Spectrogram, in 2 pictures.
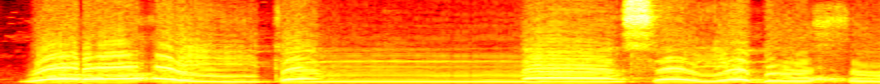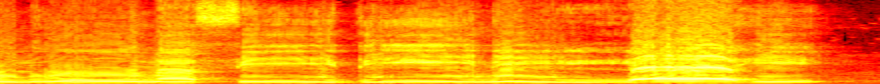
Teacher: اللہ کا لام کیا ہے؟ لائٹ ہے، یعنی کہ پتلی آواز سے پڑھ رہے ہیں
